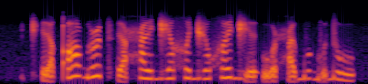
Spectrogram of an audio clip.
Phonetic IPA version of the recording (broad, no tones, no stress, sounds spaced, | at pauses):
t͡ʃʼ ḛ qʼ ɒ ɡ ə˞ t͡sʼ ḛ ħ e d͡ʒ e χ ɨ d͡ʒ u χ e d͡ʒ ḛ ʔ ṵ ħ ḛ b ʊ ɡ ṵ d u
